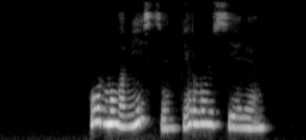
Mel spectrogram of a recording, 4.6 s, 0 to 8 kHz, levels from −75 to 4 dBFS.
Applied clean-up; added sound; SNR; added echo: neural mask model DeepFilterNet 3.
